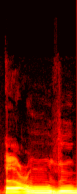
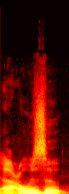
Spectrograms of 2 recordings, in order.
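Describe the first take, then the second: First: The middle consonant is a soft dh sound. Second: The middle consonant is a z sound. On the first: The speaker calls it right. "saya akan contohkan dulu ya" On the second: The speaker calls it wrong. "baca dengan zai"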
